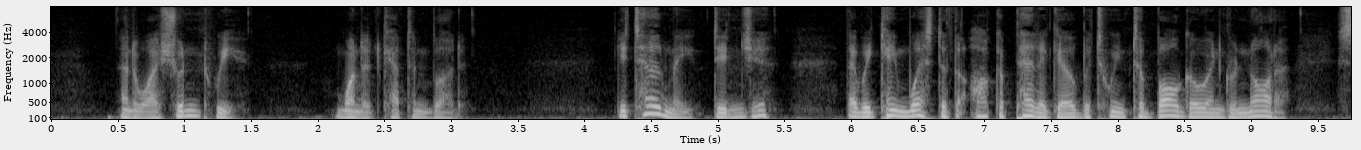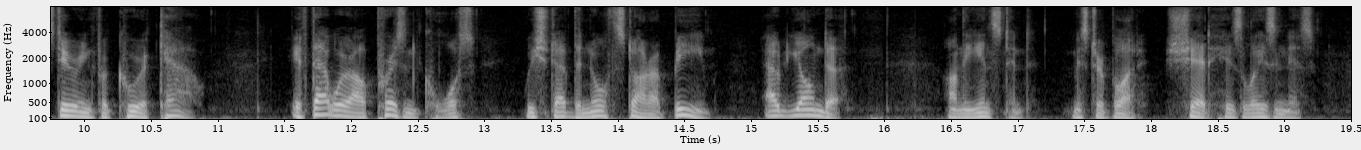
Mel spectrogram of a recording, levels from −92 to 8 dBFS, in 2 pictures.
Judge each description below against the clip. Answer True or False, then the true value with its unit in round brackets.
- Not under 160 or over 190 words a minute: False (150 wpm)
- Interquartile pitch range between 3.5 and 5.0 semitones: False (5.4 semitones)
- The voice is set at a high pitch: False (110 Hz)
